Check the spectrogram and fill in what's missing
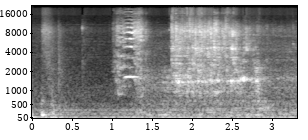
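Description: Faint splashing and hissing water pours into canning jars in short spurts, then a longer steady stream, heard up close and quiet.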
